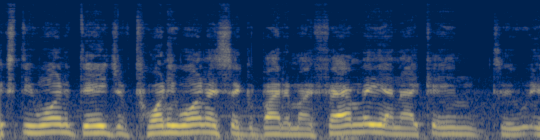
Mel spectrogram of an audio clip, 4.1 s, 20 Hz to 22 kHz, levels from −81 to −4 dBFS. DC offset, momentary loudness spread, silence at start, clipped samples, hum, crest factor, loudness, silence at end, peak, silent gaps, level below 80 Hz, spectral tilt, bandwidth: under 0.1%; 12 LU; 0 s; under 0.1%; none; 16 dB; -24 LUFS; 0 s; -8 dBFS; none; -52 dBFS; -6.5 dB/octave; 17 kHz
